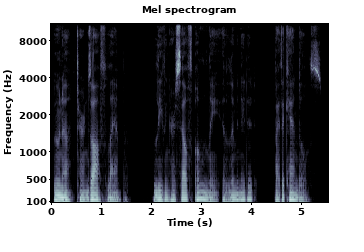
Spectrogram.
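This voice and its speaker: A man with a low voice narrates the stage directions of an audio drama. He is measured and descriptive, and the recording is close and dry. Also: dark tone, no echo. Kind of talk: scripted narration of play scene directions.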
